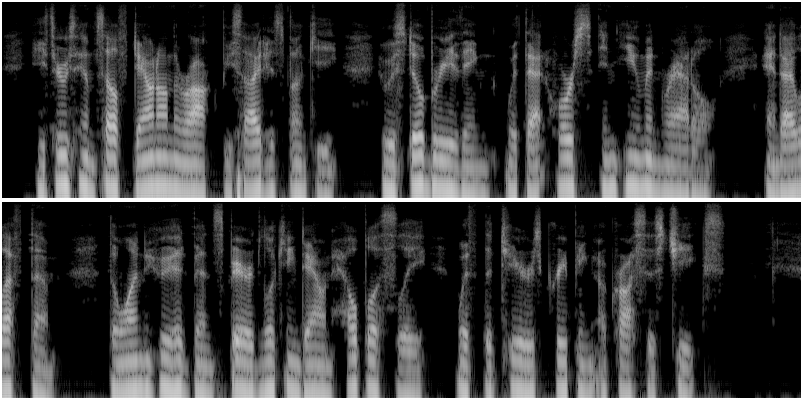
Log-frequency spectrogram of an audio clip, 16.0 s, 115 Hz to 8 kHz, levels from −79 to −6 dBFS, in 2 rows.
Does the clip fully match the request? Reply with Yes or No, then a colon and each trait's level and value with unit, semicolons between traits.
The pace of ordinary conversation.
Yes: average, 145 wpm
